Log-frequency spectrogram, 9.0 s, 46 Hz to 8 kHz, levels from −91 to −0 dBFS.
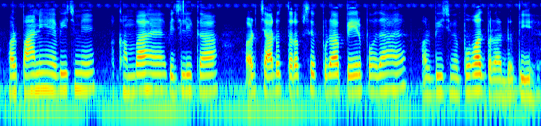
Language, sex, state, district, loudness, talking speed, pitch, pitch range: Hindi, female, Bihar, Muzaffarpur, -32 LUFS, 155 wpm, 185 Hz, 180-195 Hz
